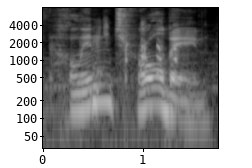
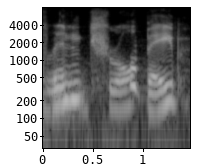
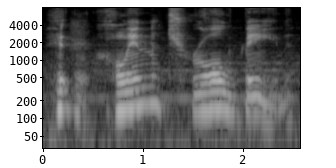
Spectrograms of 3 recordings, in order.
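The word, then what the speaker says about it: Hlin Trollbane: chat, but it's Hlyn Trollbane. Clean troll. Lynn Troll Babe? What? Hlyn Trollbane. Bane. And how do you spell that?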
